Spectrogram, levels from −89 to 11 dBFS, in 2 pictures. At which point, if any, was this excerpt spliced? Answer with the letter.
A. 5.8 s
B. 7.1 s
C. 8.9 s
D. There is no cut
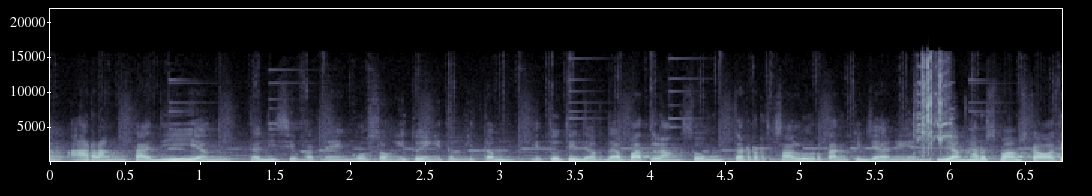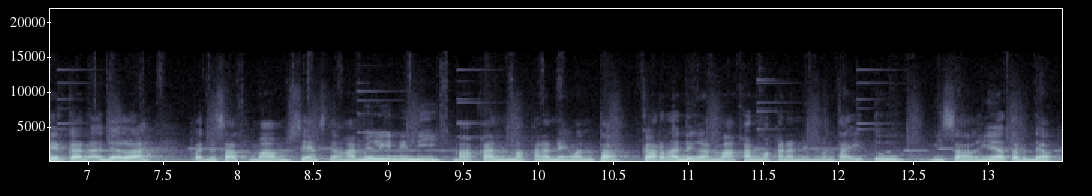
A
